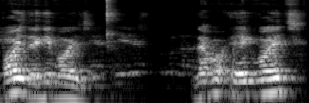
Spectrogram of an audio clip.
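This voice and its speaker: Echoey, higher-voiced male math teacher. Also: slow pace, dark tone. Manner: repetitive, coaxing teacher talk, checking students follow. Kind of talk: classroom lesson. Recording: echoey room, voice from far off.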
